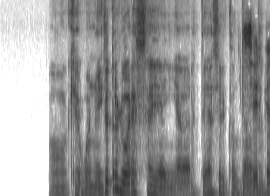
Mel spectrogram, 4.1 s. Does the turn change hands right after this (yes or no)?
yes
